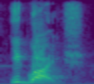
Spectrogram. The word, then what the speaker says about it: iguais: Iguais. Iguais. uai. É um tritongo. Se é um tritongo, iguais. Guais. É uma pronúncia só, é um tritongo. Tritongo não é quebrado no meio.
